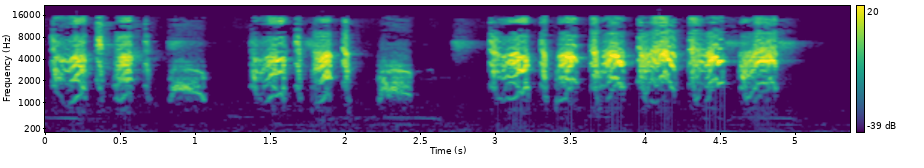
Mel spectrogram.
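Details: Long-tailed shrike (cendet) in vigorous vocal display, meant as a lure to set shrikes singing: rough, scratchy squawking notes repeated about three per second in two bursts separated by a short pause.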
